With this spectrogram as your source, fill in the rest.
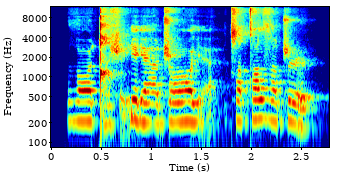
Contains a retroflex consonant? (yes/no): yes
